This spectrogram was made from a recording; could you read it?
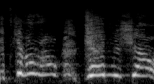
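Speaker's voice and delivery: very high, loud, shrieking scream. Retelling his wife losing her temper at the kids: imitating her screaming. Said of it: "she's screaming".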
